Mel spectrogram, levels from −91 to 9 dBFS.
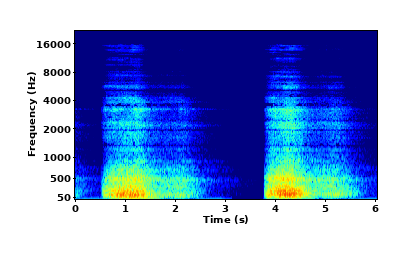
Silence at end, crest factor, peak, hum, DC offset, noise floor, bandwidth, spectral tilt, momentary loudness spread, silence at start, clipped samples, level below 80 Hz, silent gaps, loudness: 0.7 s; 20 dB; 0 dBFS; none; under 0.1%; -87 dBFS; 6 kHz; -10 dB/octave; 25 LU; 0.55 s; under 0.1%; -32 dBFS; none; -17 LUFS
